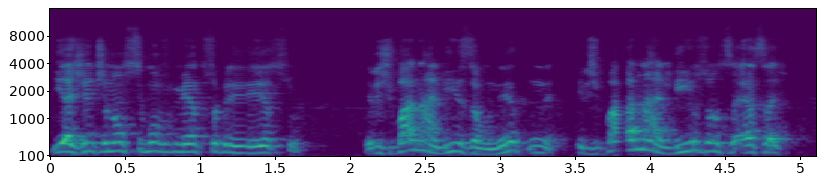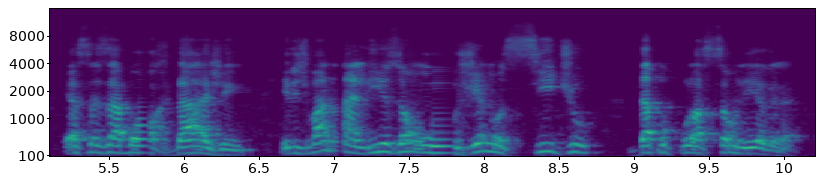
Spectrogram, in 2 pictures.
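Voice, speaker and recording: A man's voice: on the high side, normal speed, creaky. A Brazilian man with a Carioca accent, in his forties, speaking earnestly and emphatically as a panelist on a live video call, often restarting his sentences. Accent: Carioca Portuguese. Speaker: panelist, former law student and activist. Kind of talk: live-streamed panel talk.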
